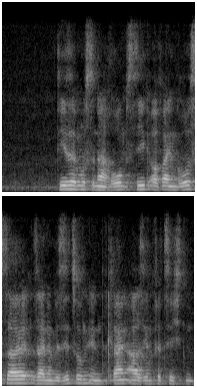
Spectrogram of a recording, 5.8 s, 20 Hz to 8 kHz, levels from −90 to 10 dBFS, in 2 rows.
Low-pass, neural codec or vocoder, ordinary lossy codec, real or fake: 7.2 kHz; codec, 16 kHz, 8 kbps, FreqCodec, smaller model; none; fake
